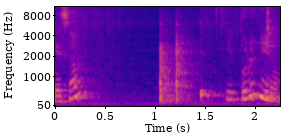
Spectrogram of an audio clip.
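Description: A glass jar clinks against a steel bowl about a second in, a sudden clatter amid a woman's talking.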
